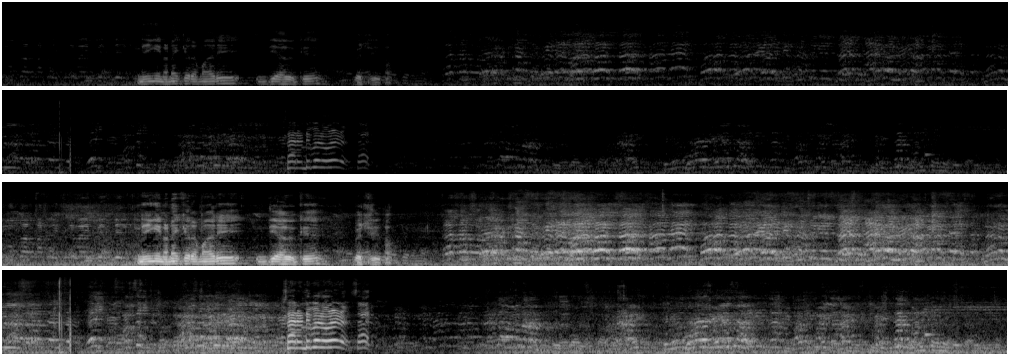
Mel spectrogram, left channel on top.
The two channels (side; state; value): left; quieter; 23.4 dB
